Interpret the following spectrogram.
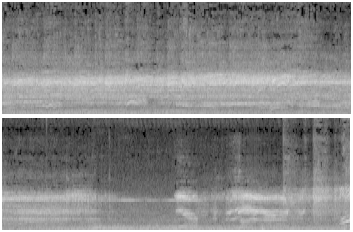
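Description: Animated film soundtrack played from a computer's speakers and picked up by a phone: character voices over music and sound effects, thinning out briefly about seven seconds in before louder bursts near the end.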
